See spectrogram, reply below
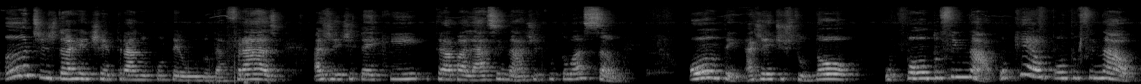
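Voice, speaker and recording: Brazilian woman teacher, children's lesson, very slow, spells out syllables, echoey room. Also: on the high side, far from the mic. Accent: Brazilian Portuguese.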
